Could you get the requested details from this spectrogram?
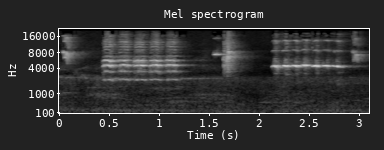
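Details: Oriental magpie-robin song meant to stimulate night-time singing: long buzzy, ringing notes with rich overtones, each held for about half a second, broken by short harsh chirps.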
